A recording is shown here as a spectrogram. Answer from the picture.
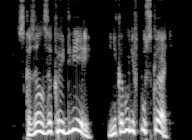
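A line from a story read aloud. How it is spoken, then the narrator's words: Confused. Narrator (Russian): растерянно добавила Никитина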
